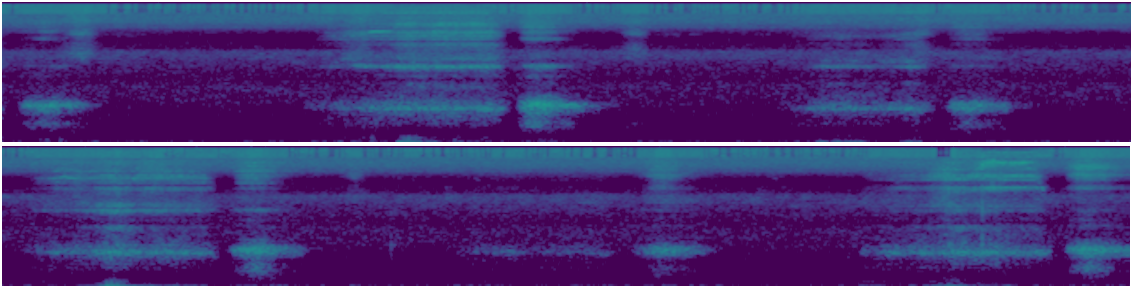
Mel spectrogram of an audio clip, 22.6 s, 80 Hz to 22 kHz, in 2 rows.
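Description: Soft, low rumbling snores recur with each breath, about 13 to 14 per minute, in a quiet room.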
